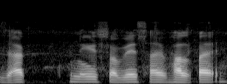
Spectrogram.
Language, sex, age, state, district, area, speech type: Assamese, male, 18-30, Assam, Majuli, urban, spontaneous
